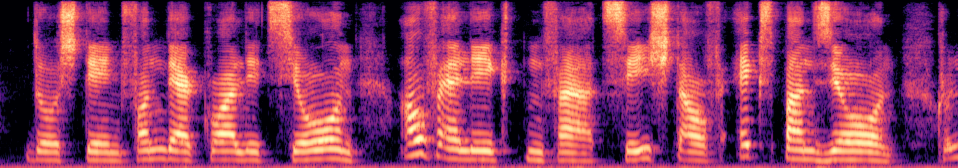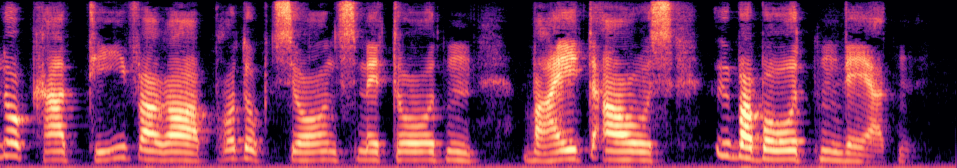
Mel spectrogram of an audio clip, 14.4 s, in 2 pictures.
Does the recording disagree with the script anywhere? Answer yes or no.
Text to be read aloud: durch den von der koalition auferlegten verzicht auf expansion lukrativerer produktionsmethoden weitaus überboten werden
no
